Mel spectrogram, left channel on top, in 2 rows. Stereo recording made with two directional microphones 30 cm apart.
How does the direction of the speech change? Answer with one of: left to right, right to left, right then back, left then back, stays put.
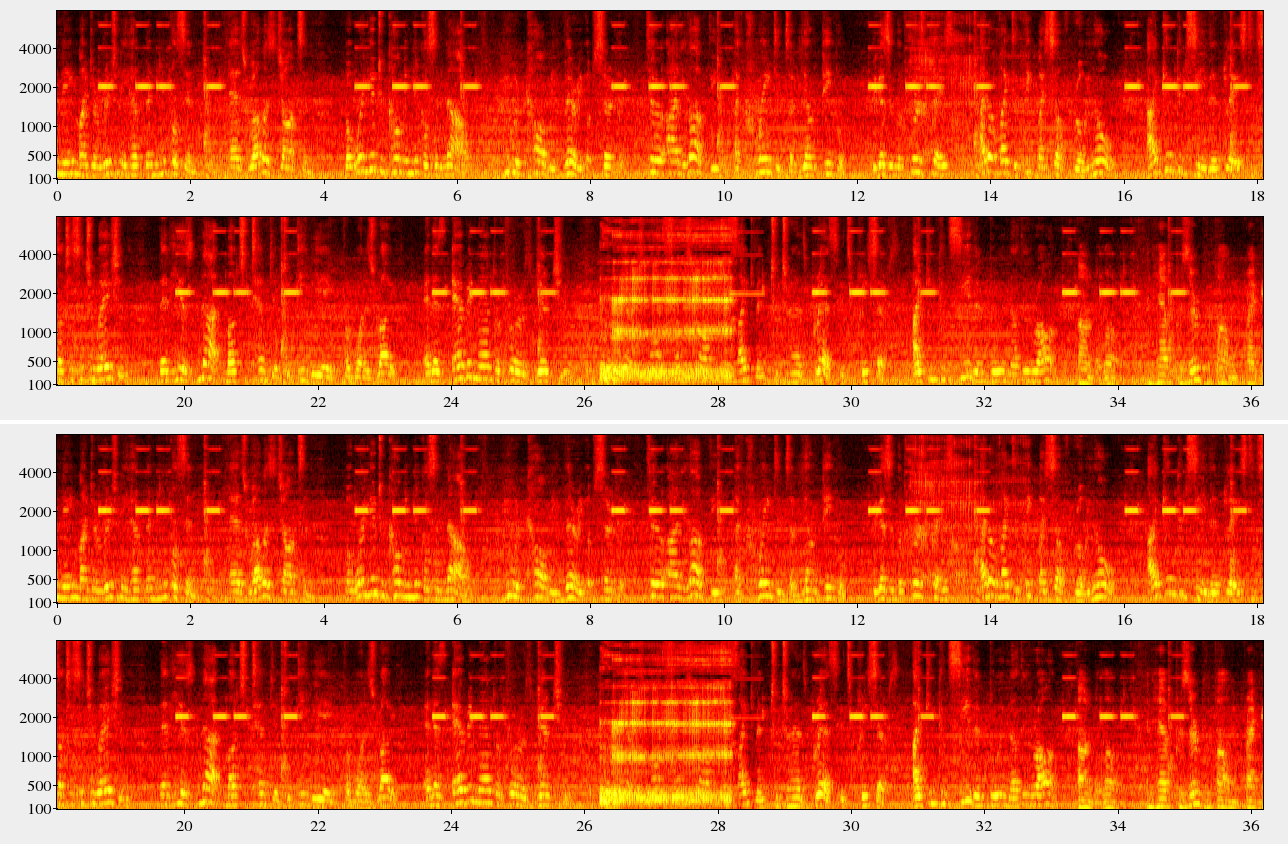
left to right.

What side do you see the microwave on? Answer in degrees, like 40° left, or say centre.
20° left.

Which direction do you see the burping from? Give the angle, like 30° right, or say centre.
10° right.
